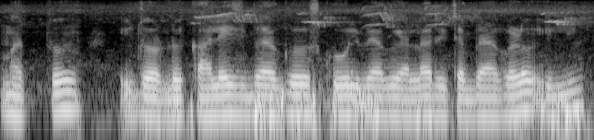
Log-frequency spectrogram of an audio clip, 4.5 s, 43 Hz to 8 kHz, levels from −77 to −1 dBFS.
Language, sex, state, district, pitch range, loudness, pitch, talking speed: Kannada, male, Karnataka, Koppal, 105-115 Hz, -16 LUFS, 110 Hz, 175 wpm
